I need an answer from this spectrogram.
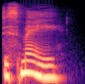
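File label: "dismay", English, British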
